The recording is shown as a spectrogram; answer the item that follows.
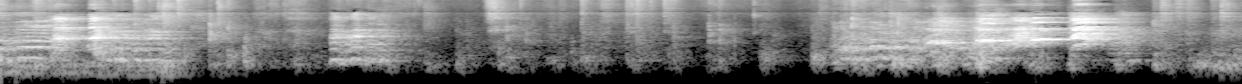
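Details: A three-year-old female Italian Greyhound, facing her first Halloween pumpkin, gives short, sharp barks and squeaky yips in two bursts separated by a quieter pause, with a person talking over and between.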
